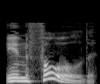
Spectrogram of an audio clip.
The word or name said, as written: enfold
